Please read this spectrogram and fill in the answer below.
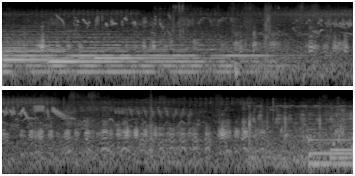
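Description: Soft background music fades out over the first few seconds, giving way to a flock of domestic ducks quacking and chattering busily, with small birds chirping higher up; the music comes back in right at the end.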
